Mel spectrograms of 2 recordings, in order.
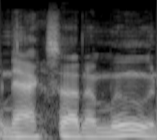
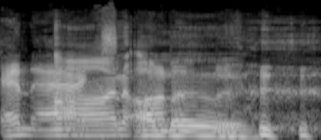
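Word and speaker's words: Anck-su-namun: An axe on a moon.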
